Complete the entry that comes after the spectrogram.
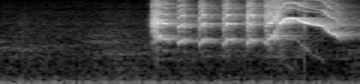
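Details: Captive orange-headed thrush (Geokichla citrina) gives a brief, bright burst of high, rapid notes ending in a clear downward-slurring whistle, under a second long; a "ngeplong" call used to stimulate breeding arousal in other birds.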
